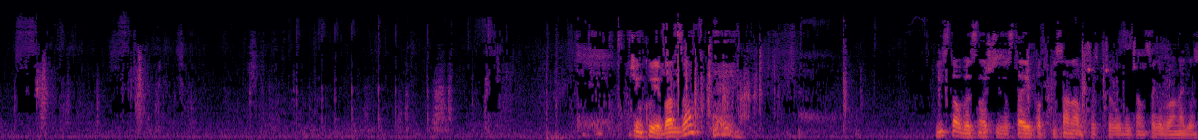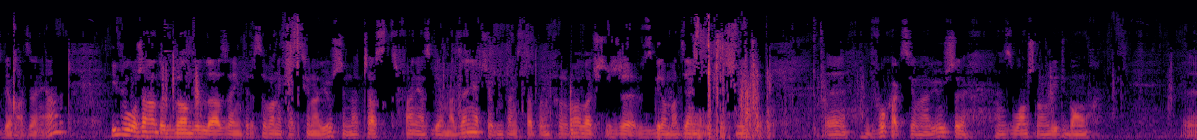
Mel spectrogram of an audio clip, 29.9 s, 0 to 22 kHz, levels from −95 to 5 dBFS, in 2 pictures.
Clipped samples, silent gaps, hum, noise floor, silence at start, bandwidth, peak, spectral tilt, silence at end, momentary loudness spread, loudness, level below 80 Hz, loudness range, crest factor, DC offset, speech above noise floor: under 0.1%; none; none; -63 dBFS; 0.15 s; 13 kHz; -12 dBFS; -5 dB/octave; 0 s; 24 LU; -37 LUFS; -64 dBFS; 21 LU; 26 dB; under 0.1%; 27 dB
